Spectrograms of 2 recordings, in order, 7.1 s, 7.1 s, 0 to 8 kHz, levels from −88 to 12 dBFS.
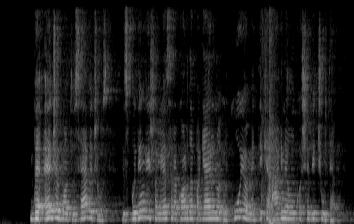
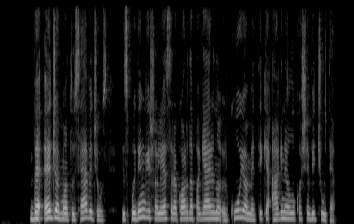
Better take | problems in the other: second | background sound (Slam); 12 dB below the speech // room echo; dies away in 0.8 s

